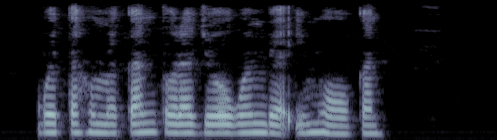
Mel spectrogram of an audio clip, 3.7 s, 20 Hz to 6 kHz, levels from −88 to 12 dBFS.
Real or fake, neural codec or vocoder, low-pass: real; none; 5.4 kHz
